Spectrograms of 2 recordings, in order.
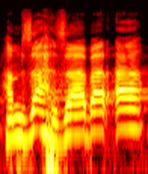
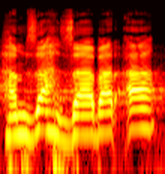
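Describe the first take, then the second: No difference in how they are said.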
